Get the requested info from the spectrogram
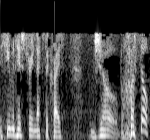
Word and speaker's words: Job: I know it looks like Job, but in English, for some reason, we pronounce it Job.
